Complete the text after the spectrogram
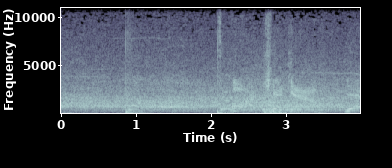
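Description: Bodies thud heavily on a wrestling ring mat.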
